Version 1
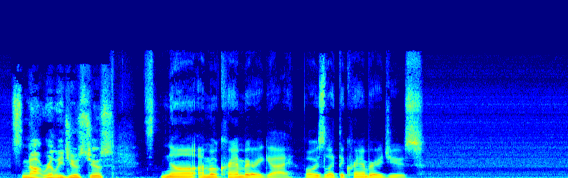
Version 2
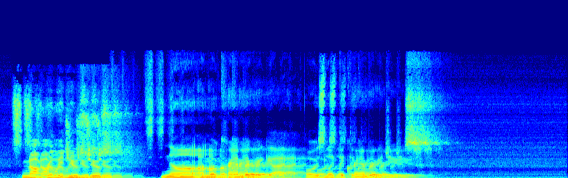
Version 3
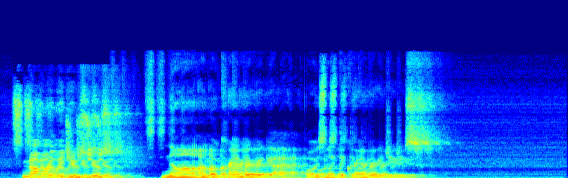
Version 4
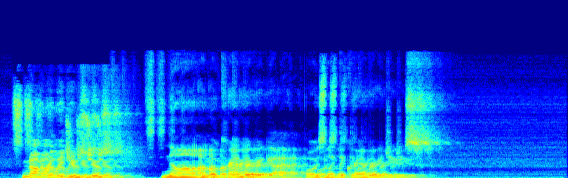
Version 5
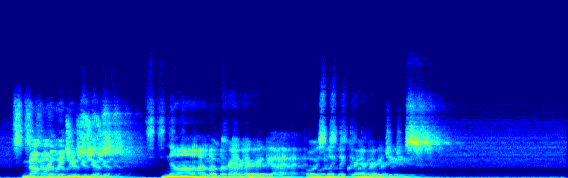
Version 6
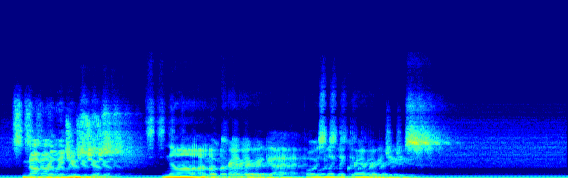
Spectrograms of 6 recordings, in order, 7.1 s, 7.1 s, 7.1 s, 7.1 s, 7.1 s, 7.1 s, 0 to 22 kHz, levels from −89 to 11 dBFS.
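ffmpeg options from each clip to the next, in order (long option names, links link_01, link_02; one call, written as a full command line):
ffmpeg -i in.wav -af "aecho=1:1:133|266|399|532:0.562|0.191|0.065|0.0221" out.wav
ffmpeg -i in.wav -filter_complex "[0:a]asplit=2[link_01][link_02];[link_02]adelay=21,volume=-4.5dB[link_03];[link_01][link_03]amix=inputs=2:normalize=0" out.wav
ffmpeg -i in.wav -af anull out.wav
ffmpeg -i in.wav -af "firequalizer=gain_entry='entry(120,0);entry(190,-21);entry(290,-30);entry(490,-22);entry(750,-30);entry(1200,-18);entry(2900,-4);entry(5000,-1);entry(11000,-26)':delay=0.05:min_phase=1" out.wav
ffmpeg -i in.wav -af "aeval=exprs='val(0)+0.00355*(sin(2*PI*60*n/s)+sin(2*PI*2*60*n/s)/2+sin(2*PI*3*60*n/s)/3+sin(2*PI*4*60*n/s)/4+sin(2*PI*5*60*n/s)/5)':channel_layout=same" out.wav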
